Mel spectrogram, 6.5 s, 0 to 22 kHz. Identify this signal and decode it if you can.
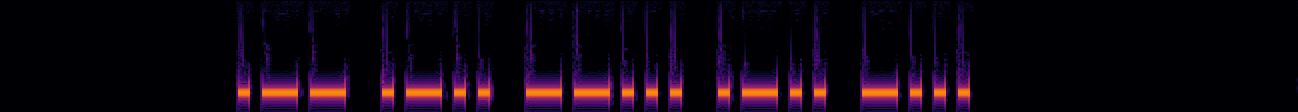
Morse code, heard as a keyed tone, about 20 wpm, 700 Hz. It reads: WL7LB
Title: Speed Racing - USA 2x2 Call Signs 17wpm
